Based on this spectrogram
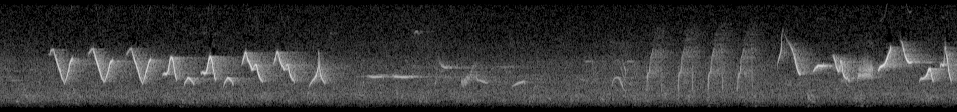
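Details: Eastern crowned warbler (Phylloscopus coronatus) singing its territorial song in Tainai, Japan: a rapid series of high, sharp, down-slurred notes, then a burst of quick buzzy phrases, repeated about twice a second.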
